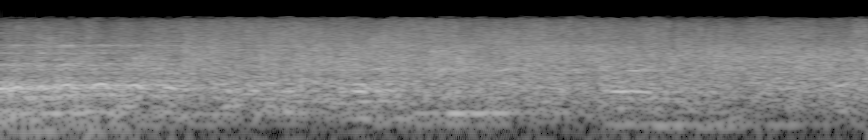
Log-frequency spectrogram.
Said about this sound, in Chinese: 啊，鼓掌了。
